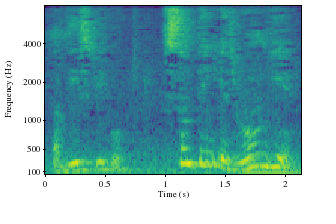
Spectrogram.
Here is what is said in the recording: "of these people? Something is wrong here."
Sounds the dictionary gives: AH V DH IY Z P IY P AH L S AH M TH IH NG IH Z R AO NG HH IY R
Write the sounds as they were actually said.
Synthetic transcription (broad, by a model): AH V DH IY Z P IY P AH L S AH M TH IH NG IH Z R AO NG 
